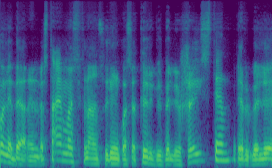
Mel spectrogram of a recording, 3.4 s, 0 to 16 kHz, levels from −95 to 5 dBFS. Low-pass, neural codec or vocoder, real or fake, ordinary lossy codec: 14.4 kHz; codec, 44.1 kHz, 2.6 kbps, DAC; fake; Opus, 32 kbps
